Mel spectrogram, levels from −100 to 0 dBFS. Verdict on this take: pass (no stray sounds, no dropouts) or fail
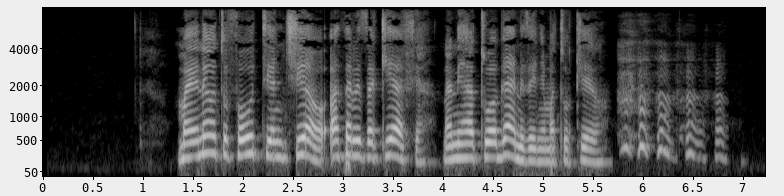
fail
